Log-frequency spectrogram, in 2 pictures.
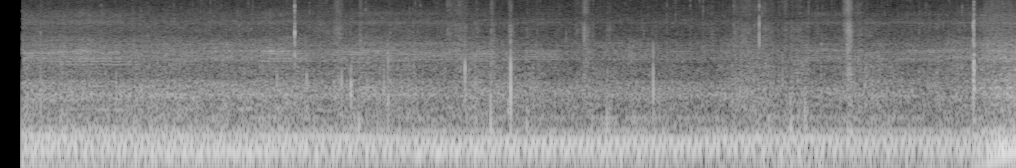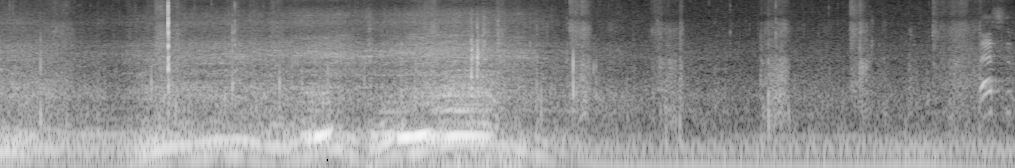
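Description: Full-size Ford Bronco's engine running at a steady low rumble, then revving in louder, uneven surges for a few seconds about halfway through as it pulls through snow and muddy ruts, before dropping back to a quieter run.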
